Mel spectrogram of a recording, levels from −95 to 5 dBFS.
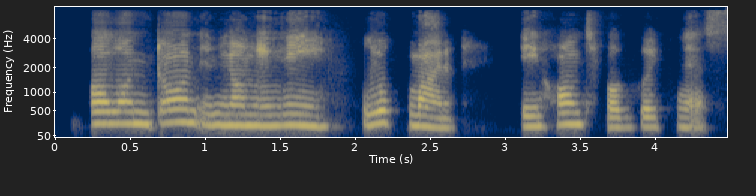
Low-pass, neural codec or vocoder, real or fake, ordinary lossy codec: none; codec, 16 kHz, 1.1 kbps, Voila-Tokenizer; fake; none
